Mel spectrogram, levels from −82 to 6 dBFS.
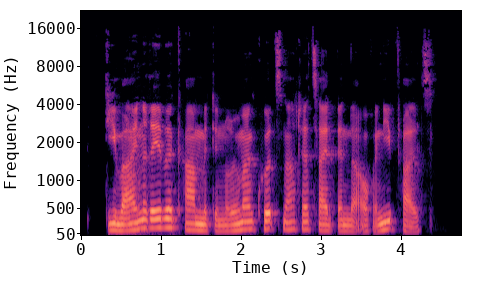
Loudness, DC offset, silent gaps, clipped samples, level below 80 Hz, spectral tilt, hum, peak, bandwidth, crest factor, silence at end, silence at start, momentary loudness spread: -19 LUFS; under 0.1%; none; under 0.1%; -58 dBFS; -5.5 dB/octave; none; -2 dBFS; 16 kHz; 18 dB; 0.4 s; 0.3 s; 8 LU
